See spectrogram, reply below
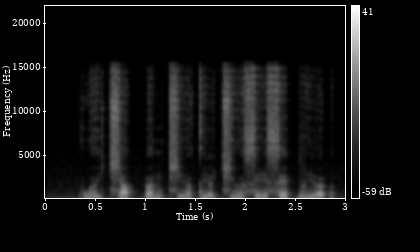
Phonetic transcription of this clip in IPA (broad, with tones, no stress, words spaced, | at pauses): kwə̤˨˩jt͡ɕa˨˩t̚ ʔə˧nt͡ɕi˧˩ə̯t̪ḭ˧˨ə̯ t͡ɕɨ̤˨˩ə̯si˧se˦˥t̚vḭ˧˨ə̯ʔ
